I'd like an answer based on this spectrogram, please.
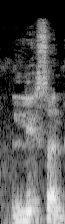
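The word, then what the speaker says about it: listen: देखिए इस वर्ड में ना टी साइलेंट होता है। इसको लिस्टन नहीं पढ़ना। लिसन क्या पढ़ेंगे?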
